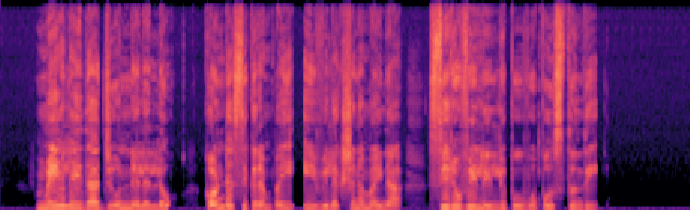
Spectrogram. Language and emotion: Telugu, neutral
